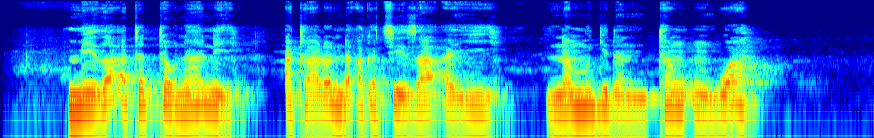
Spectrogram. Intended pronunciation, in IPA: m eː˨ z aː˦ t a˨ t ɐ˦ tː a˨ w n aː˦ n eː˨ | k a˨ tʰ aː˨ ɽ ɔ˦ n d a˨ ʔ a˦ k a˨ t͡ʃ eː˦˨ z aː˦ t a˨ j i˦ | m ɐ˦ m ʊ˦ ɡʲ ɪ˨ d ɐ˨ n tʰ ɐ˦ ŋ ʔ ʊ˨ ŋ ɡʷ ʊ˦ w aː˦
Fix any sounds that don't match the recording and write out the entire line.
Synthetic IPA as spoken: m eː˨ z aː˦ ʔ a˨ t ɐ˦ tː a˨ w n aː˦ n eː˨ | ʔ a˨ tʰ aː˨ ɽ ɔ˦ n d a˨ ʔ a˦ k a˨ t͡ʃ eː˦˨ z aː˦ ʔ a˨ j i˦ | n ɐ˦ m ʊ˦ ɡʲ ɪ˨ d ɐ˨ n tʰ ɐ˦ ŋ ʔ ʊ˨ ŋ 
